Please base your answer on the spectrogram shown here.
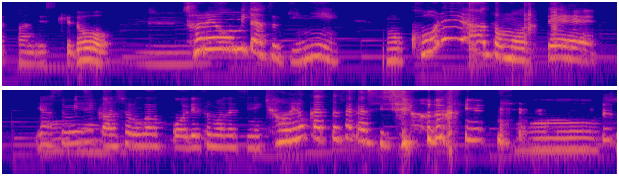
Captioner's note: laughs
